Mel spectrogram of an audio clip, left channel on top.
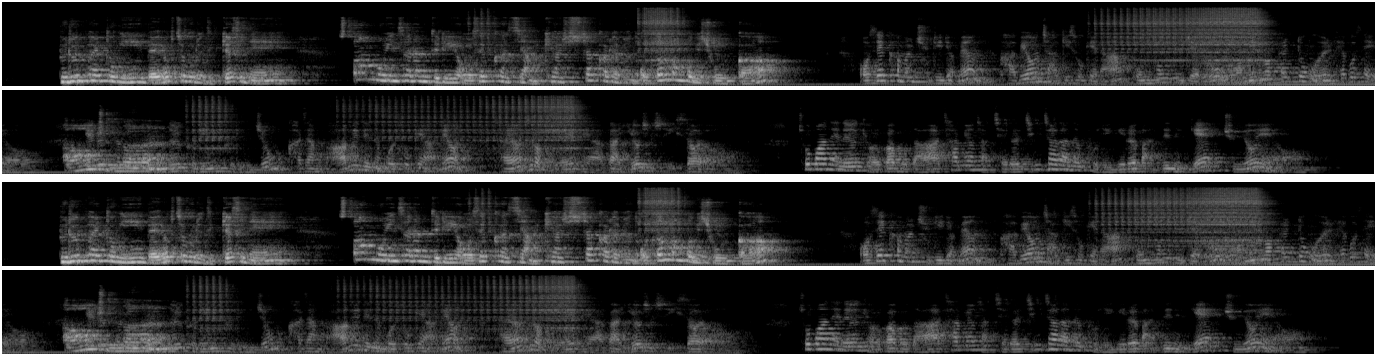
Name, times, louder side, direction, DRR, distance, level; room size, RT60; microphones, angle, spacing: voice 1, 0.6-3.2 3.5-7.7 14.3-15.4, equal, 5° right, -2 dB, 2.2 m, -26 dB
sound 1, 4.2-21.0, equal, 25° left, 6.0 m, -42 dB
voice 2, 8.4-21.1 21.4-26.8, left 1 dB, 65° left, 1 dB, 2.7 m, -38 dB
19.0 x 15.0 x 2.4 m, 0.83 s
head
